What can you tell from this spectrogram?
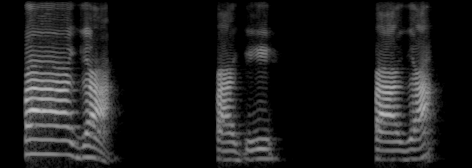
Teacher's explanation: la articulación se da en la úvula no en el Pos dorso de la lengua en ambos casos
